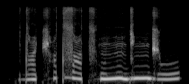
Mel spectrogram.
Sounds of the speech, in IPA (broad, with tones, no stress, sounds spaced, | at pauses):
dˤ o˨˩ t͡ʃʰ ə˥ tˤ zˤ i˨˩ t͡sʰ ũ˧˥ ɲ ũ˧˩˧ ɟ ə˥ ɲ n d͡ʒ o˧˥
